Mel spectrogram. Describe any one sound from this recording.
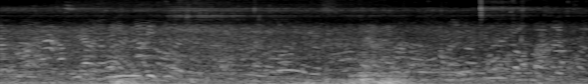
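A young girl speaks through a microphone over loudspeakers.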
